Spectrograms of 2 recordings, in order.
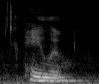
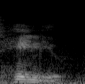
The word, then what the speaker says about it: HALEU: How do you say H-E-L-E-U? Haleu. Haleu. What is, in your line of work, what is Haleu?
